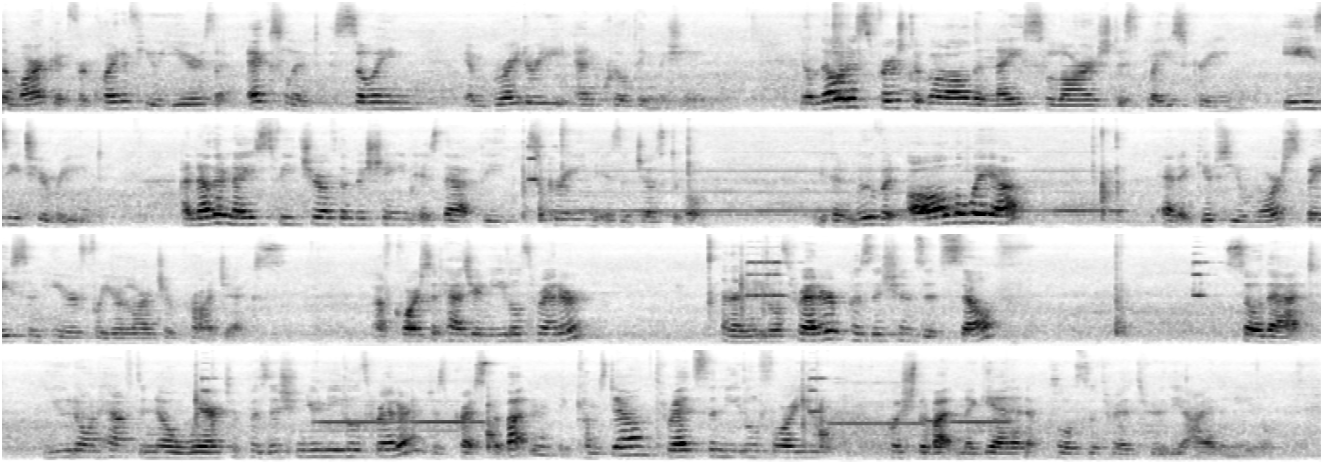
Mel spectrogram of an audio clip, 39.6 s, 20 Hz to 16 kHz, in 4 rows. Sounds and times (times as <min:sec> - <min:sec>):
Speech: 0:00.0 - 0:05.4, 0:06.0 - 0:15.2, 0:16.0 - 0:17.6, 0:18.6 - 0:22.0, 0:22.6 - 0:24.2, 0:25.1 - 0:27.5, 0:29.0 - 0:35.8, 0:36.4 - 0:39.3.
